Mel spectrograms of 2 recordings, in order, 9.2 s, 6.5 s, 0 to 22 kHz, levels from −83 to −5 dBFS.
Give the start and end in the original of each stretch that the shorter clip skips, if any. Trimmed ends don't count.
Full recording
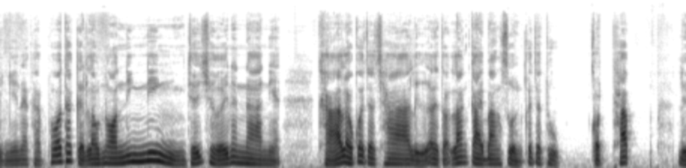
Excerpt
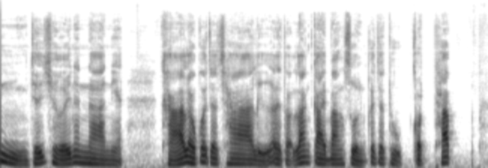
0:07.4-0:07.7

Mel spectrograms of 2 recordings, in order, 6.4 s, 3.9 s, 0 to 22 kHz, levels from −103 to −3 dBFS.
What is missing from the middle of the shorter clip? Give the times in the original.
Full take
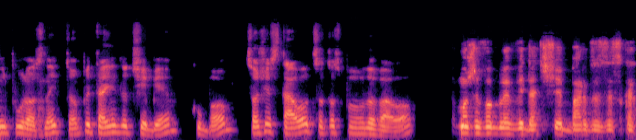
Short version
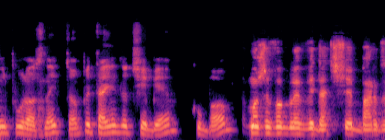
0:02.4-0:04.5

